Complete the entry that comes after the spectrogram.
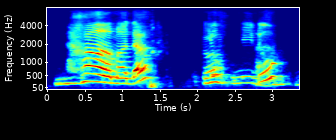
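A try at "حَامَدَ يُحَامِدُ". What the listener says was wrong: Hamidu ada alif. Hamada kan ada alif tambahannya. Hamid ada alif lagi. Hamid. Kalau ada alif lagi, Bu.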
